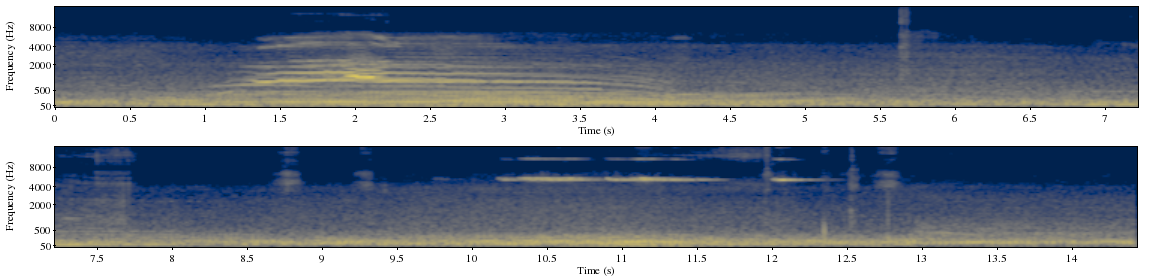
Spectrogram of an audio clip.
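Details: Tom cat meowing at a ginger cat more slowly than usual: one long, drawn-out wavering meow of about three seconds, rising then sliding down, followed by quiet background hum and a few faint clicks.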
